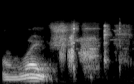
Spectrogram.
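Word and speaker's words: ראש: Is masculine, and the word is rosh. Rosh. Rosh. Or you can roll yours if you choose to.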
